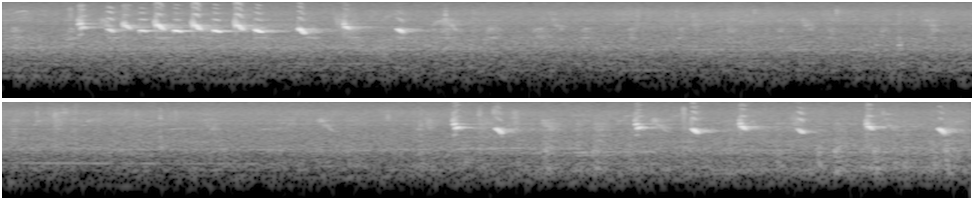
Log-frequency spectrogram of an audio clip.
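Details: Japanese bush warbler producing two bursts of quick, high, downslurred chirping notes, one at the start and one near the end, separated by several seconds of quiet background hiss.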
